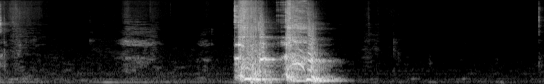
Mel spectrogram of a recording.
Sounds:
Cough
